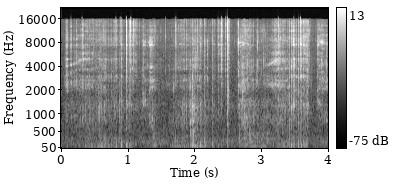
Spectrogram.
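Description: A metal utility knife shaves flakes from the face of a hand-held, solid, dry, varnished red-pink Godrej No.1 soap bar. A run of crisp, crunchy scraping strokes comes with bright, high hiss and a dull low thud under each cut. Thin shavings peel away in quick, dry bursts with almost no ring.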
